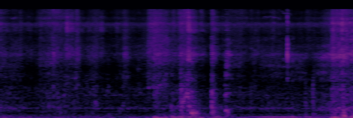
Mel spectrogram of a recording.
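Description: Faint rustling and light handling of a replica belt's clear plastic wrapping, mostly quiet, with a few soft crinkles and taps in the second half.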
